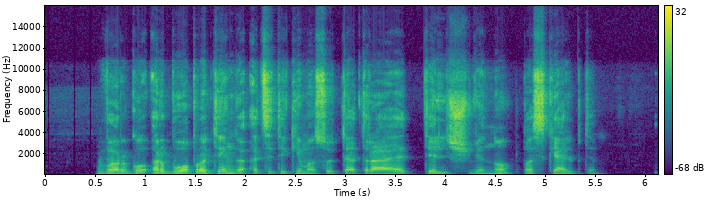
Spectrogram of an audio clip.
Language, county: Lithuanian, Kaunas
